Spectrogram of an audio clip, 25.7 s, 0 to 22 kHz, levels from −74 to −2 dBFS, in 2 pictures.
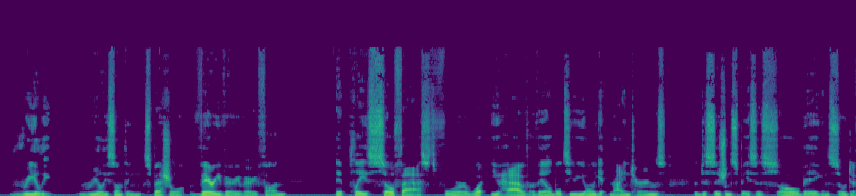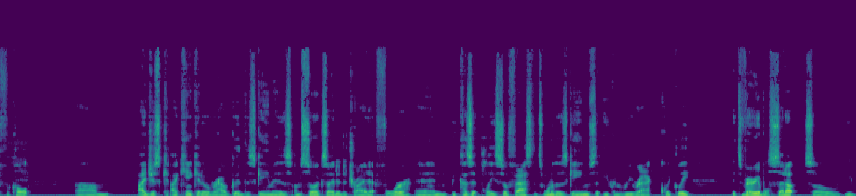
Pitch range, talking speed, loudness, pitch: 80-95 Hz, 175 wpm, -25 LUFS, 85 Hz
